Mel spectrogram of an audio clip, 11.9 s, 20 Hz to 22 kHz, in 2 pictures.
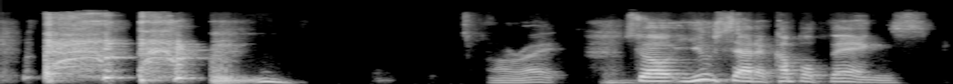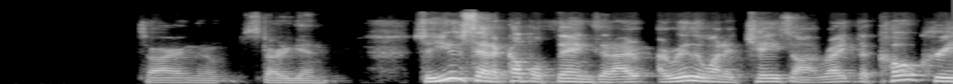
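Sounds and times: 
person coughing: 0:00.0 - 0:01.9
speech: 0:03.4 - 0:05.8, 0:06.8 - 0:11.9.

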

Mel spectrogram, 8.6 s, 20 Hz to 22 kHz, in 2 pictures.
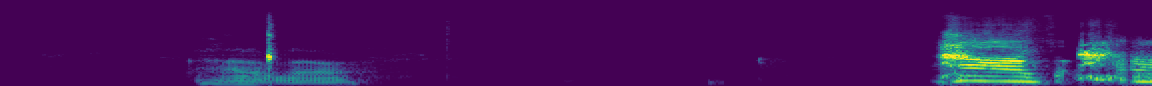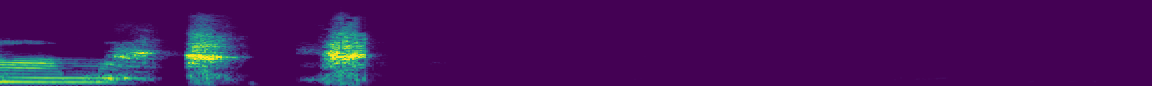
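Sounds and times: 
speech: 0:00.7 - 0:01.6, 0:03.6 - 0:05.2
puppy barking in high-pitched yelps and yips: 0:03.5 - 0:05.9.

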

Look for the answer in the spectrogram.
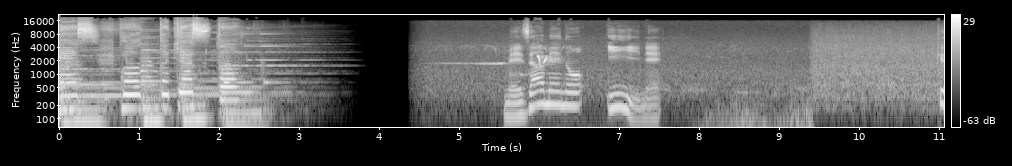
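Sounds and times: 
speech: 0:00.8 - 0:02.4, 0:05.6 - 0:07.6
river stream flowing: 0:04.4 - 0:06.9, 0:09.4 - 0:11.0.

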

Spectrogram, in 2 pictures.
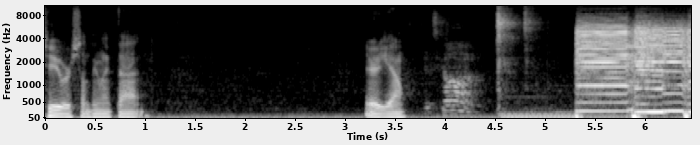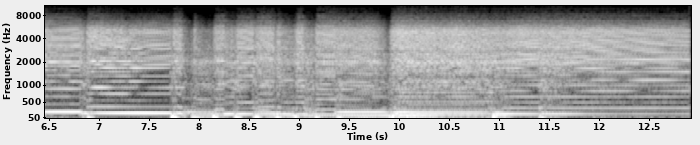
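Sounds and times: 
speech: 0:00.0 - 0:01.1, 0:03.2 - 0:04.4
electric guitar through Big Muff fuzz pedal playing a riff: 0:04.6 - 0:12.9.

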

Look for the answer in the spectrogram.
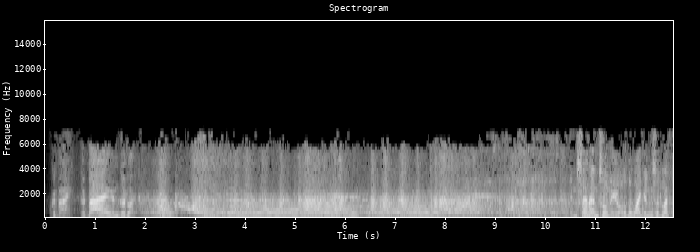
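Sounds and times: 
speech: 0:00.2 - 0:03.6, 0:10.7 - 0:12.5
train rumbling: 0:01.6 - 0:12.5
long steady loud train whistle blast: 0:02.3 - 0:10.3.

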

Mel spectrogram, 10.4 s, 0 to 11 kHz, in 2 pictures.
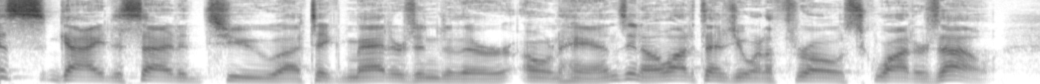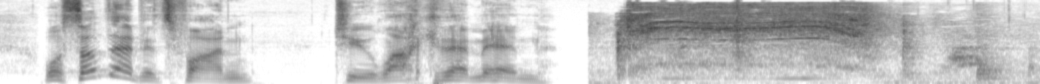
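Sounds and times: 
speech: 0:00.0 - 0:08.4, 0:10.1 - 0:10.3
power drill driving into a 2x4 across a basement door: 0:08.2 - 0:10.2.

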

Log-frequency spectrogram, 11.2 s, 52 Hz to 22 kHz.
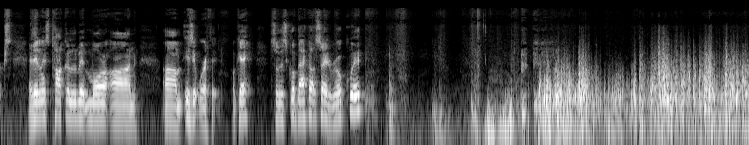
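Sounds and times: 
speech: 0:00.0 - 0:06.7
movement sounds: 0:05.4 - 0:09.2
strong wind buffeting the microphone outdoors beside a wind turbine: 0:06.5 - 0:11.2.

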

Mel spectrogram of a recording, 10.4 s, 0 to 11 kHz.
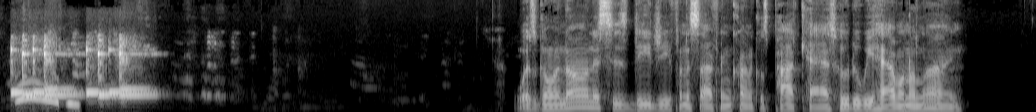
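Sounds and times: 
melodic electronic phone ringtone for an incoming call: 0:00.0 - 0:01.7
speech: 0:00.7 - 0:01.0, 0:05.2 - 0:09.7
laughter: 0:01.7 - 0:03.0.

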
